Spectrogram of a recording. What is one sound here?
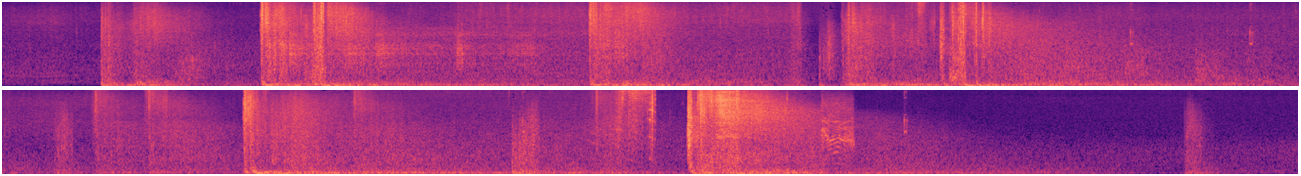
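Heavy cannon shots boom and rumble away, again and again.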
